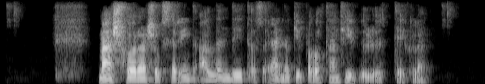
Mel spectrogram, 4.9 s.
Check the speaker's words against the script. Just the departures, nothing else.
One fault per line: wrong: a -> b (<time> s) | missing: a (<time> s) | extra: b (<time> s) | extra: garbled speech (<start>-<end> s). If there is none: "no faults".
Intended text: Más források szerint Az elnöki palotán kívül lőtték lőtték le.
extra: Allendét (1.9 s)
missing: lőtték (4.1 s)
